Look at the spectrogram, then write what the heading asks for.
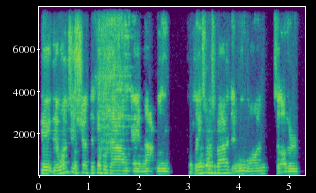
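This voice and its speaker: A man giving casual advice in a group chat, haltingly, repeating his words. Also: mid-range voice, dark tone, rough recording.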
